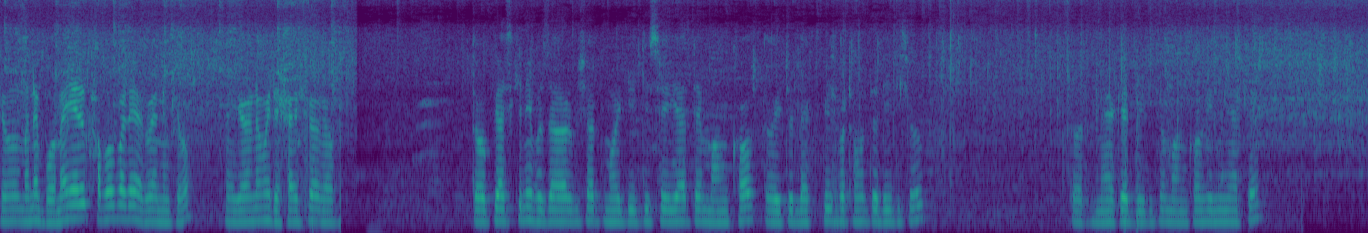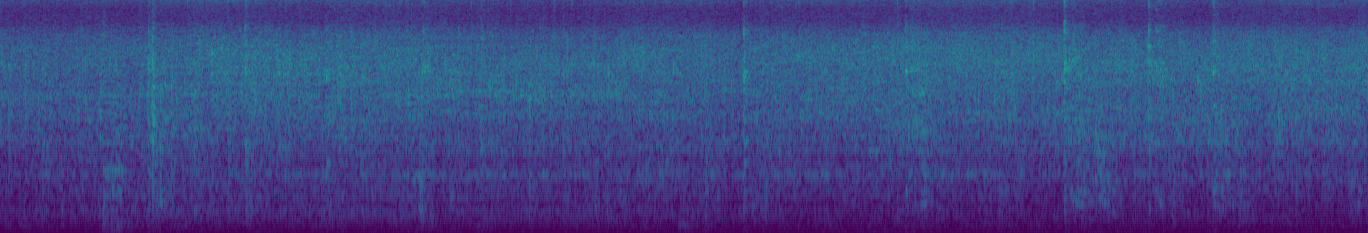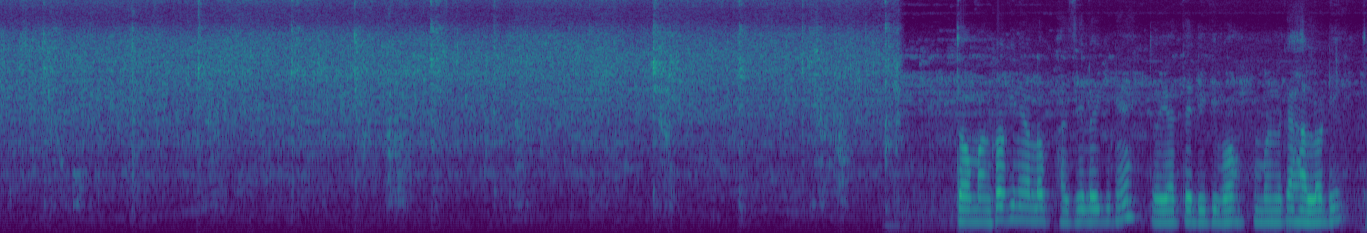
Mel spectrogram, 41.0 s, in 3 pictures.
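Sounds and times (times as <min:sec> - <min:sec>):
chicken sizzling in hot oil: 0:00.0 - 0:39.6
metal spatula scraping a pan: 0:14.5 - 0:36.4.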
